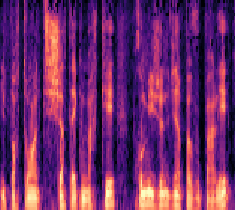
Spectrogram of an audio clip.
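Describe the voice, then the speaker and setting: The man's pitch varies in an ordinary way on a very clean recording with a silent background. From France, Saint-Étienne. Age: 20s. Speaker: student charity volunteer. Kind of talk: radio interview.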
